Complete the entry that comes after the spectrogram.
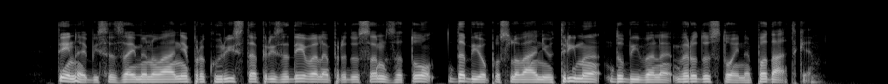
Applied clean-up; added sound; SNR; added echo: none; none; none; none.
